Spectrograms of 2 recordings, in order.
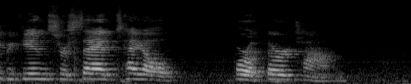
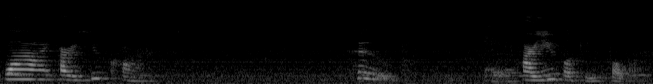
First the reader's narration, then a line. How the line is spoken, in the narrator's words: The man asks quietly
